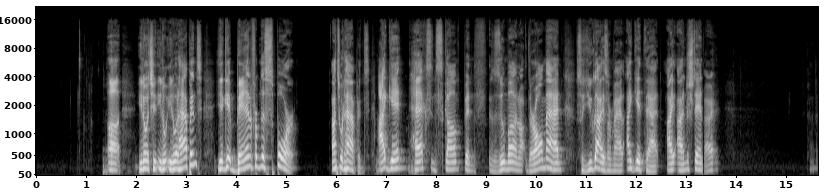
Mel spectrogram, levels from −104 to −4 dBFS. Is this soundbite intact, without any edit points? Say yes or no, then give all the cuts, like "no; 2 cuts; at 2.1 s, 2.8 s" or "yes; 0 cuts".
no; 2 cuts; at 6.8 s, 13.3 s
